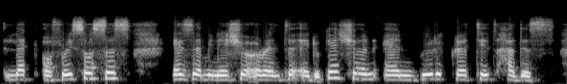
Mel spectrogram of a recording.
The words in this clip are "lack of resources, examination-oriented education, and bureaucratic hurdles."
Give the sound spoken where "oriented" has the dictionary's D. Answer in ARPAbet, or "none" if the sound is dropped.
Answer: none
